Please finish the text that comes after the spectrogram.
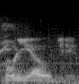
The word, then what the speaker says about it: brioche: I highly doubt it's pronounced brioche. It's probably it's brioche. That's how you. Yeah, sorry. It's not brioche.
